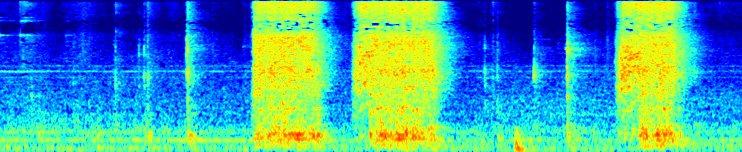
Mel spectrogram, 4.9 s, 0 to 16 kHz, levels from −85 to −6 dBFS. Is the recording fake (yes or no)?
no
